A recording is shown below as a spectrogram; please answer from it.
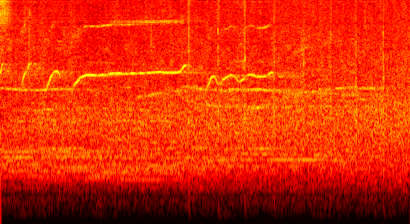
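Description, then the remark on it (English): A large audience at an evening event applauds guests Richard Dawkins and Ricky Gervais steadily throughout, dense clapping with high whistles and occasional whoops cutting through the sustained ovation. “Ladies and gentlemen, please give a huge round of applause for two wonderful guests, two amazing people Richard Dawkins, Ricky Gervais.”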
